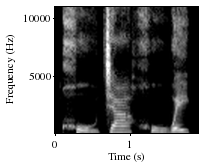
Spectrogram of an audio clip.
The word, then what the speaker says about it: 假虎威: The idiom you see here is pronounced Jiǎ Hǔ Wēi.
